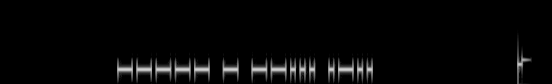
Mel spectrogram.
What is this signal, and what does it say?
Morse code, heard as a keyed tone, about 25 wpm, 700 Hz. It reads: 0T7L
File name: practice / 25wpm / Four Letter-Number Combinations - 25wpm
